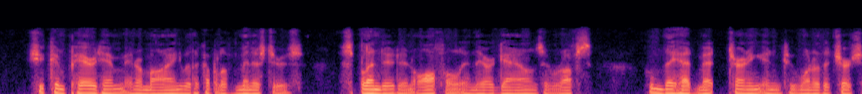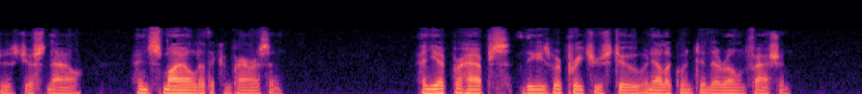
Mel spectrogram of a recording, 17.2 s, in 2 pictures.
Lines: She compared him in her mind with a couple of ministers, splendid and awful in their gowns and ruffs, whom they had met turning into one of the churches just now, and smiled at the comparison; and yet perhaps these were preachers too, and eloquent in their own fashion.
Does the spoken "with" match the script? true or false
true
